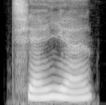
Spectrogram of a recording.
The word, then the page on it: 前沿: qián yán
